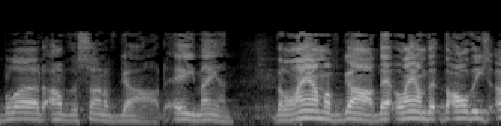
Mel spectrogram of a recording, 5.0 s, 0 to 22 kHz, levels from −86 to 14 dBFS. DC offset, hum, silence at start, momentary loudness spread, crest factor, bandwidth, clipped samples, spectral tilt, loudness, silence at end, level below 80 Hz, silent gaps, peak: under 0.1%; none; 0 s; 13 LU; 16 dB; 8.8 kHz; under 0.1%; -4 dB/octave; -22 LUFS; 0 s; -68 dBFS; none; -6 dBFS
